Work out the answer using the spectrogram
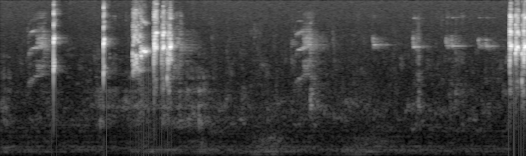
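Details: Lovebird calling companions: scattered single high ticks, a quick run of shrill chirps, faint thin whistles, and a final loud burst of 'tik' notes.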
